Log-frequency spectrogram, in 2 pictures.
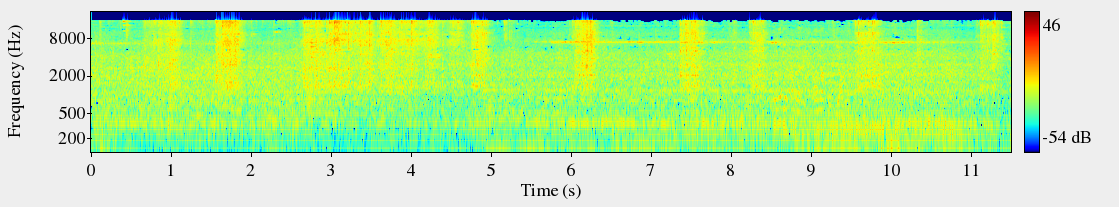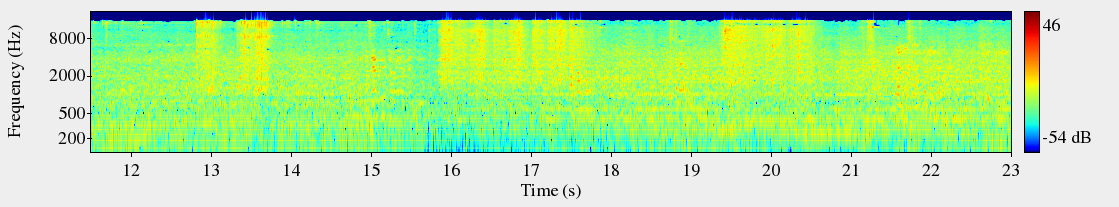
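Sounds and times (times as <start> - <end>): voices talking: 7.8 - 11.0, 14.5 - 15.8, 17.1 - 19.8, 20.6 - 23.0.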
